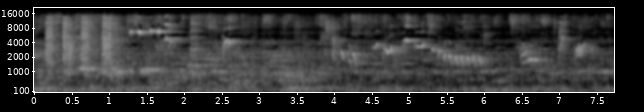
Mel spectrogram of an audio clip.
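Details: Greater green leafbird in breeding condition after a rain bath, singing a varied, fast medley of chirps, sweeping whistles and a descending rapid trill of chattering notes, with some broadband rustling at the start.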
